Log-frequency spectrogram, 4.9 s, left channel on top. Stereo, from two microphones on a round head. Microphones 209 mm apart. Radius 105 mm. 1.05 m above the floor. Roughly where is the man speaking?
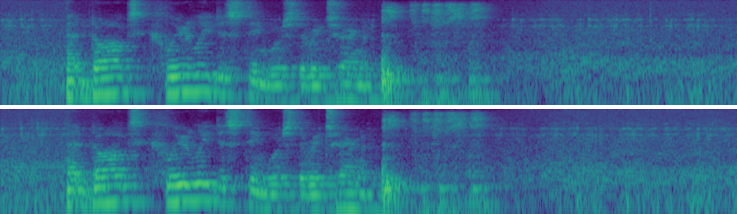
Left.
